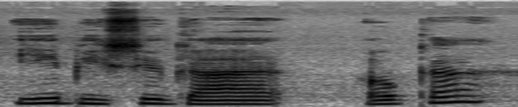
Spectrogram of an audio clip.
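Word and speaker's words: Ebisugaoka: Ibisu Gaoka?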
